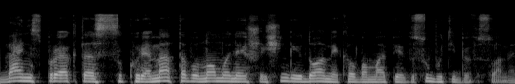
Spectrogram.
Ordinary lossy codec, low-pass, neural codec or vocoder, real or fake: AAC, 32 kbps; 10.8 kHz; none; real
